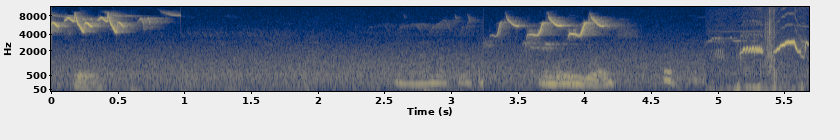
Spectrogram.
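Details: A Swainson's Thrush sings high fluty phrases spiralling upward on Bonaventure Island, Quebec, in summer, with other birdsong and a man's low voice in the background.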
